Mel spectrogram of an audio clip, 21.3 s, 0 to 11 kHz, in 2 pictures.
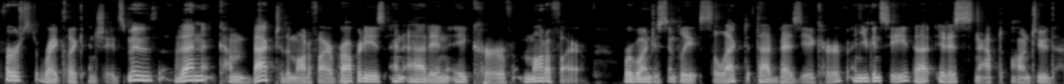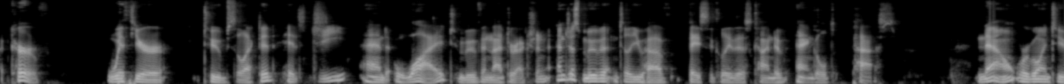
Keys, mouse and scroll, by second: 0.1 right click, 2.5 click, 3.5 click, 6.1 click, 8.1-9.2 scroll down 3, 9.2-10.0 scroll down 1, 13.5 g, 17.9 middle click, 18.7-20.4 scroll up 7, 20.4 click, 20.4 scroll up 2.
